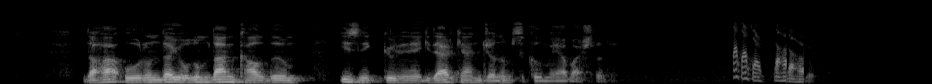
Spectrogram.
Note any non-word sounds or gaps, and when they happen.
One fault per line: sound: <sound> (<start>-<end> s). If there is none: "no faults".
sound: chirp (7.3-8.2 s)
